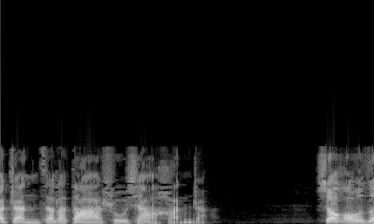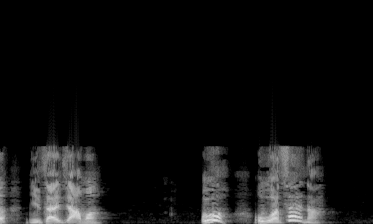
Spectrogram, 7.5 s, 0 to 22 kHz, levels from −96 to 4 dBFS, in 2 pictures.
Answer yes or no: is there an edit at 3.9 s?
yes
